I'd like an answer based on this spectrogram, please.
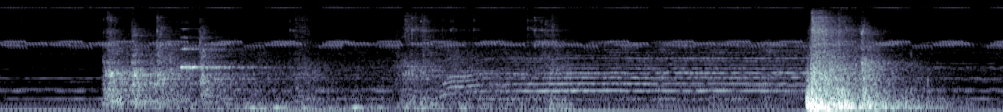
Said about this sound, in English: Aha! The stage door.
